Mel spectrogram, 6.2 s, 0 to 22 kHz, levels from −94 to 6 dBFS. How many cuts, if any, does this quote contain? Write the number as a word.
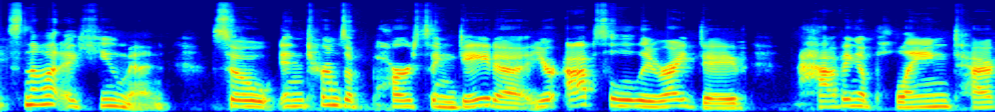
one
